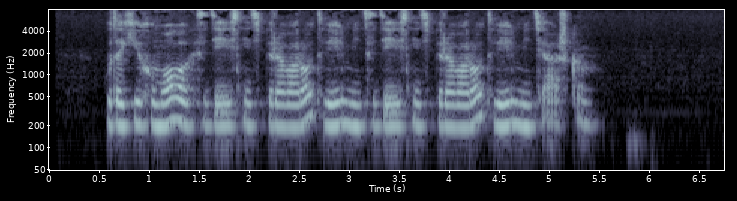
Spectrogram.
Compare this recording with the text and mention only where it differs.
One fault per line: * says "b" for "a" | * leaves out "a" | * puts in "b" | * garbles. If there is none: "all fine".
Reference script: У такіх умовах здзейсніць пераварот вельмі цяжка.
* puts in "здзейсніць пераварот вельмі"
